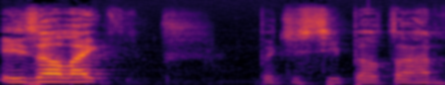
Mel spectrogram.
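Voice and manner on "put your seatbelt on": soft, dead calm, quiet delivery. Retelling an FBI agent's line from a movie: imitating a calm FBI agent. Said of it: "real calm and shit".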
